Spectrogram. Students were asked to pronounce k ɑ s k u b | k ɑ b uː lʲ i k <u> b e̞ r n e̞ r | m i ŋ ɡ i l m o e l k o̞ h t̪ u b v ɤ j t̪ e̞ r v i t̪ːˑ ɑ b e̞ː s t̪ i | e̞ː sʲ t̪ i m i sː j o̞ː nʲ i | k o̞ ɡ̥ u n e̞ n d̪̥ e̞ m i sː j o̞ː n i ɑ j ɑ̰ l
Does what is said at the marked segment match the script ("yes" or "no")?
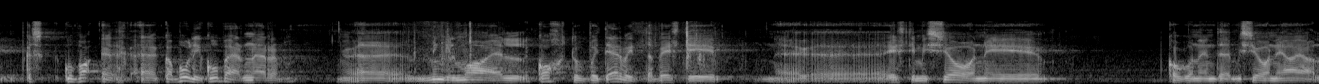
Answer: yes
